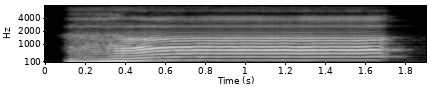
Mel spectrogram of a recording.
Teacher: मोटा हा सीने से भारी आवाज आप निकालेंगे · ہا موٹا ہا، سینے سے بھاری آواز آپ نکالیں گے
